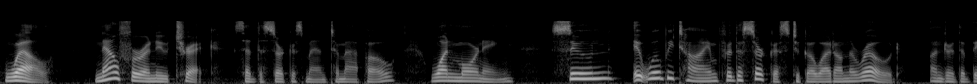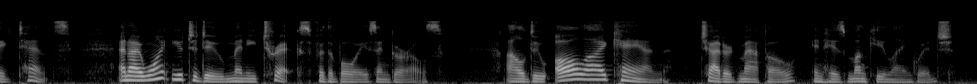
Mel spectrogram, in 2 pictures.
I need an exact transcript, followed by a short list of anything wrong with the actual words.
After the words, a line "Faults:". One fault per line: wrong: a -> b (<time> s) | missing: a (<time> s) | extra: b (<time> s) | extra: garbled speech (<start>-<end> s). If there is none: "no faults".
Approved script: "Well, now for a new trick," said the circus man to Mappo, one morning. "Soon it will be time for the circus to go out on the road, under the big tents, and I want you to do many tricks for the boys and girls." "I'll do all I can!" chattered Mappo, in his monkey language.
"Well, now for a new trick," said the circus man to Mappo, one morning. "Soon it will be time for the circus to go out on the road, under the big tents, and I want you to do many tricks for the boys and girls." "I'll do all I can!" chattered Mappo, in his monkey language.
Faults:
no faults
